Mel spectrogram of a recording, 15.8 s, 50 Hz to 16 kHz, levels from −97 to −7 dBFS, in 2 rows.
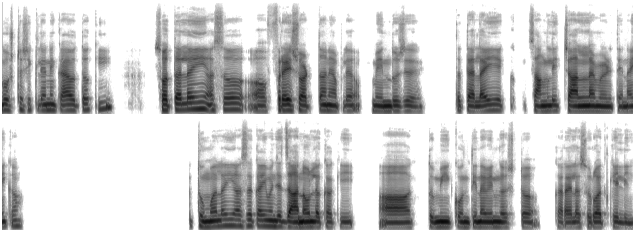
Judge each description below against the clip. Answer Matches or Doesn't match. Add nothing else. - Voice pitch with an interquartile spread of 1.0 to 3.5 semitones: Doesn't match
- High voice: Doesn't match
